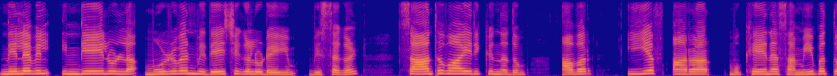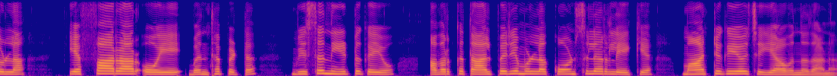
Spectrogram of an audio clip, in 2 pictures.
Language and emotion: Malayalam, neutral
